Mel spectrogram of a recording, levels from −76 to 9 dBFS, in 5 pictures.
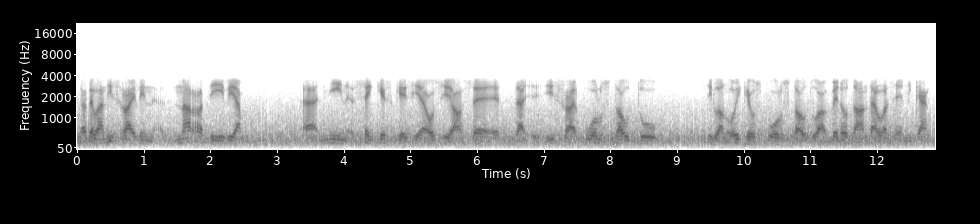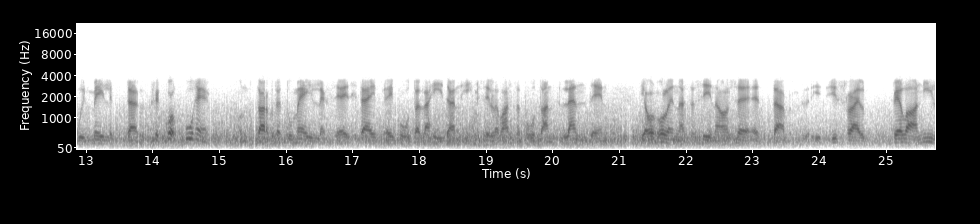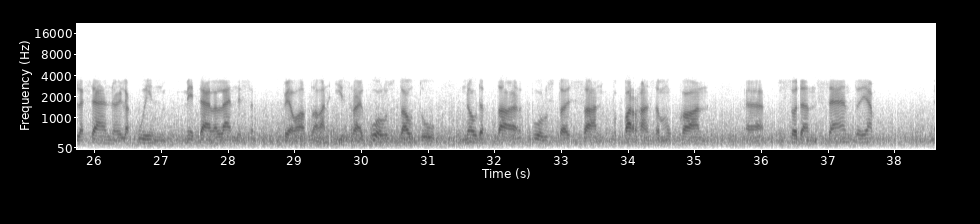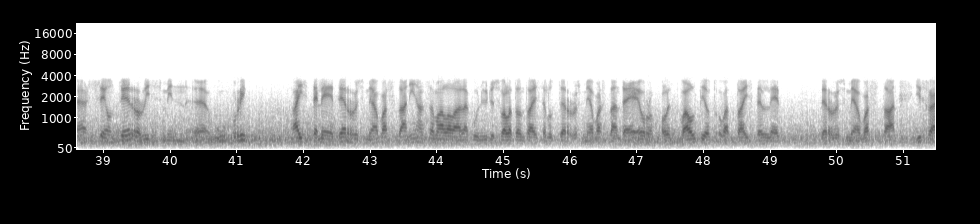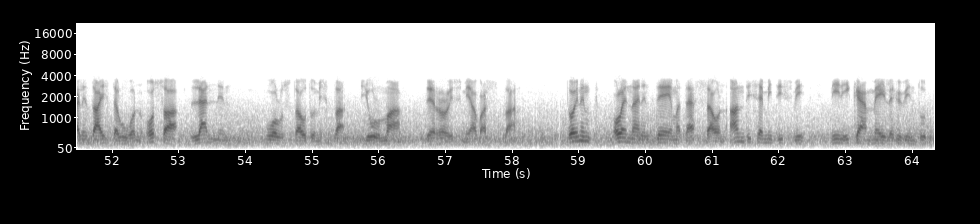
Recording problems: phone-call audio
wind noise on the microphone; occasional gusts; 10 dB below the speech

